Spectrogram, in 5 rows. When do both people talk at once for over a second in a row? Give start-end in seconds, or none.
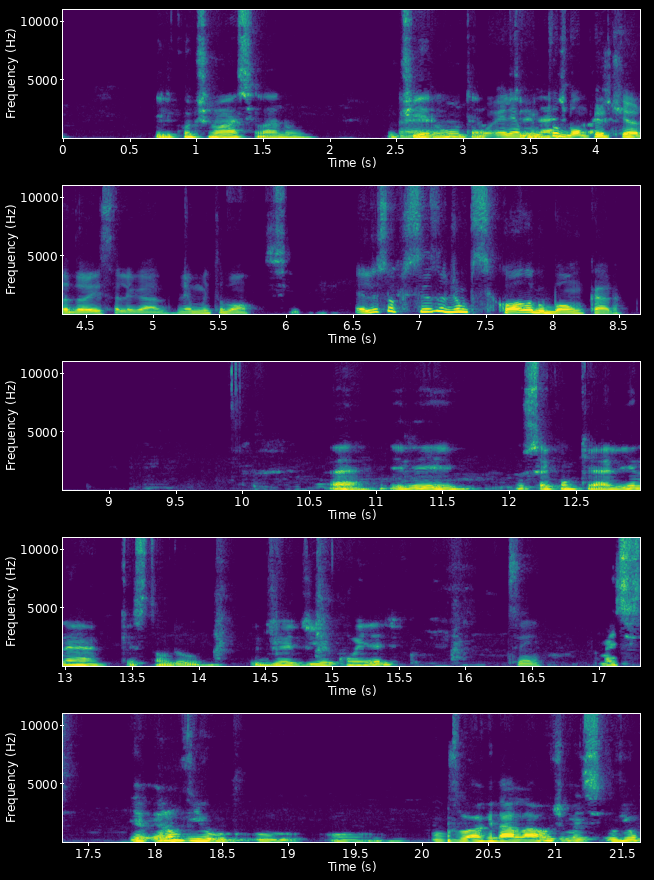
2.5-4.3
